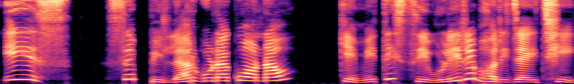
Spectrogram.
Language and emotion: Odia, disgusted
